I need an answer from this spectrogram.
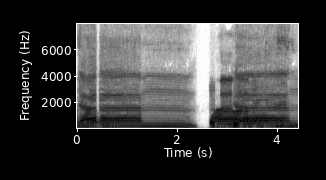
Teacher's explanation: জিমে চার আলিফ টেনে তারপরে নুনে এই যে গুণনাটা করব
